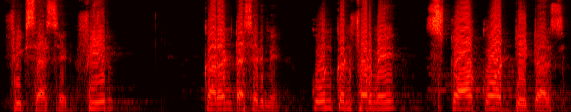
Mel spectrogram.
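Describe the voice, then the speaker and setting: A man with a high voice teaches accountancy in an online class. He keeps asking his students short questions and answers them himself. He calls them "beta" in a familiar way. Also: unhurried, low-quality recording.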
